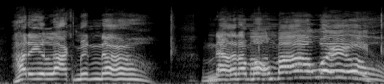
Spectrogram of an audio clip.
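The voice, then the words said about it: Sung impression of a country singer. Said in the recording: “Why is Toby Keith sounding like Cher? ... my Toby Keith impression ... Also, Reba, it's got a little Reba. It's got a little Elvis.”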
